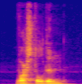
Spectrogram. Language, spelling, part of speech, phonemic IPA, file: Dutch, worstelen, verb, /ˈʋɔrs.tə.lə(n)/, Nl-worstelen.ogg
- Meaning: 1. to struggle 2. to wrestle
